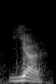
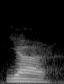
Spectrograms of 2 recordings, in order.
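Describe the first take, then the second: First: Short, strong Yar. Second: Yar long, in a low tone. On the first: Teacher models the stronger syllable, short strong Yar. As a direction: give Yar a quick, firm push. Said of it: "Okay, stronger". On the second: Teacher models the low syllable again, low-toned Yar. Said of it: "Low tone, remember?". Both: Shown as a demonstration.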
